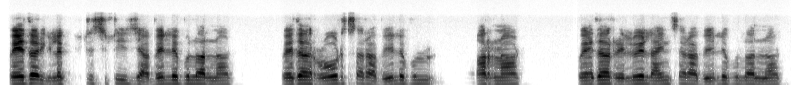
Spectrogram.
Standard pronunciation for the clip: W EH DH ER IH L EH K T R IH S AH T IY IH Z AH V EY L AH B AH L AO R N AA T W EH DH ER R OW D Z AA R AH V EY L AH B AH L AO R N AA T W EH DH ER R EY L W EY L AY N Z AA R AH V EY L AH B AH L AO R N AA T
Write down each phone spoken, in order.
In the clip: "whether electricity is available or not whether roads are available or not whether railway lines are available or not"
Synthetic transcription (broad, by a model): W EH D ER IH L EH K T R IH S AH T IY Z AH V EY L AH B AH L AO R N AA T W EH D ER R OW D S AA R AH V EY L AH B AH L AO R N AA T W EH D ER R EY L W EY L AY N S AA R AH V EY L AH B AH L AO R N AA T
